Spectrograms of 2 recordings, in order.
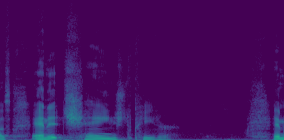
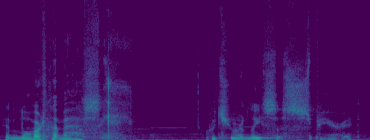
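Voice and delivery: soft, reverent praying with long pauses; quiet, pleading pastoral prayer; hushed prayer; 10 dB quieter than usual. Real, not acted. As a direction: speak intimately to God, nearly whispering at times. Leads the congregation in prayer.

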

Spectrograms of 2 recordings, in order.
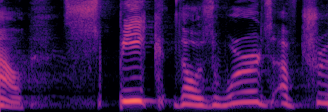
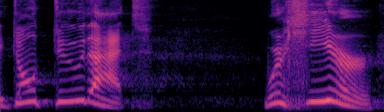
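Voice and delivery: urgent call; 4 semitones higher, 5 dB louder, slower than usual. Retold or imitated. Paul calling to the jailer.

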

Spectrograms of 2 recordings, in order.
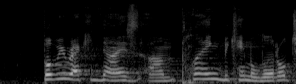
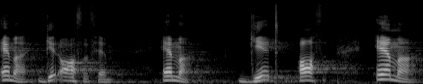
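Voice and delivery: firm parental call; 7 dB louder than usual. Retold or imitated. Parent ordering daughter off brother.

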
